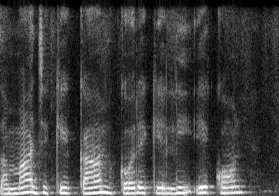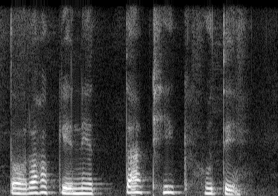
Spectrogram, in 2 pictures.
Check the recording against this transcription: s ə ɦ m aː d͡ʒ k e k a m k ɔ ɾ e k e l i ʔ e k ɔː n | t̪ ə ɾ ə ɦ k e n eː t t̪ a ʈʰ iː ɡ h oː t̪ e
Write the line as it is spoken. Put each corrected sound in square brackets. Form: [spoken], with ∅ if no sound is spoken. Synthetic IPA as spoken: s ə [∅] m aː d͡ʒ k e k a m k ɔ ɾ e k e l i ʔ e k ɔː n | t̪ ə ɾ ə ɦ k e n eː t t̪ a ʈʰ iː [k] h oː t̪ e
